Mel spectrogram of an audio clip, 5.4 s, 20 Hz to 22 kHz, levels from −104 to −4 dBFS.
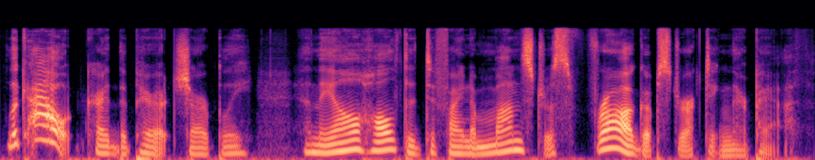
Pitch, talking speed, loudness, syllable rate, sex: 165 Hz, 200 wpm, -20 LUFS, 5.0 syllables/s, female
